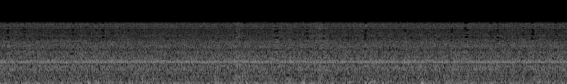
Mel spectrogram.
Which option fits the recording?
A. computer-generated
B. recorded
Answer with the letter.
A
